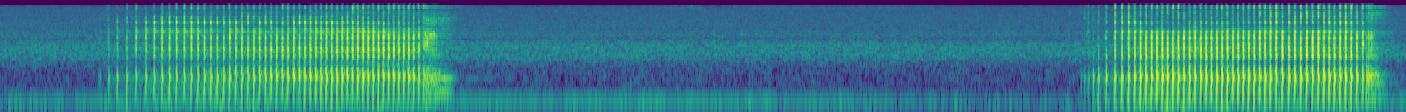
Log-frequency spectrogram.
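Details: Lulu, a female French Bulldog, snoring while asleep indoors: two long raspy, buzzy snores about five seconds apart, each lasting under two seconds with a rapid fluttering texture, quiet steady hum between breaths.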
